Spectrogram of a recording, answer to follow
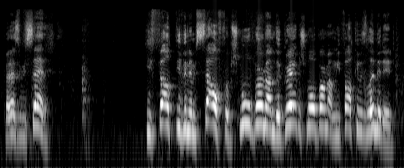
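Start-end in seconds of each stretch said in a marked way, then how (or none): none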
